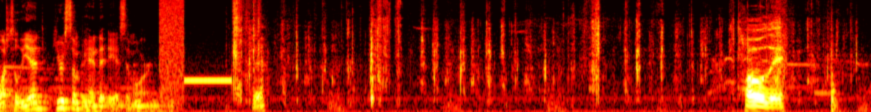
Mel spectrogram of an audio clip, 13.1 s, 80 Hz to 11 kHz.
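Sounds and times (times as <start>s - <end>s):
panda chewing bamboo: 3.5s - 13.0s.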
